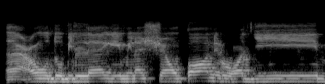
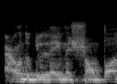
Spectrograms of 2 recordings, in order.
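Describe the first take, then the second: First: It is recited at a medium speed. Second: It is recited fast.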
